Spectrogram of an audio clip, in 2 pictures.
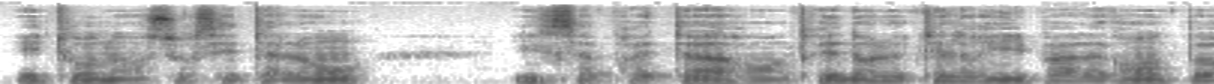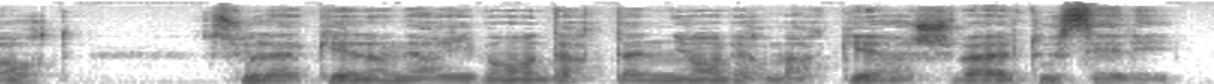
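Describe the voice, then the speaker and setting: Husky-voiced male audiobook narrator. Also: on the low side, steady tone, a little fast, warm tone. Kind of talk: classic novel audiobook narration.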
